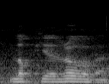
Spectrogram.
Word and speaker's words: Lopyreva: Lopyreva.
